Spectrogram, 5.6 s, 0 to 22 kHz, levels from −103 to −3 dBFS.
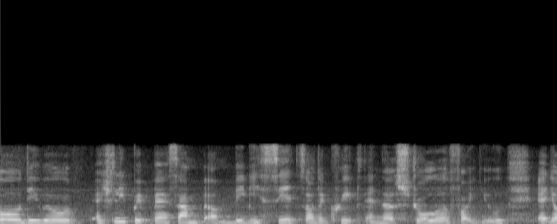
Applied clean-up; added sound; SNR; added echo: none; none; none; none.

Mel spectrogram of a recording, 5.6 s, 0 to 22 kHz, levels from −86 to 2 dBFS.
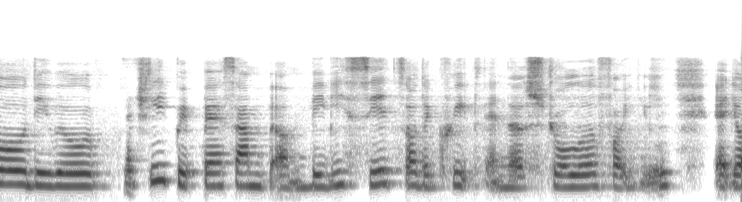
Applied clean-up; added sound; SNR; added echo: neural mask model Resemble Enhance denoiser.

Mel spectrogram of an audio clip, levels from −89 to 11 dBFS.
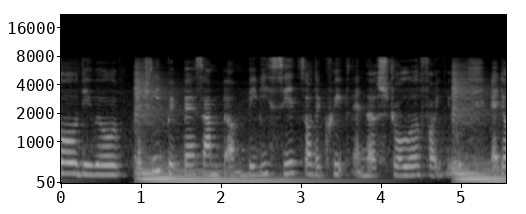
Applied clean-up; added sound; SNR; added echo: none; Guitar; 1 dB; none.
